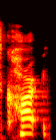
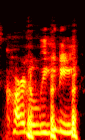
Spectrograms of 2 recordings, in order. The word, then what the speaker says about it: Cardellini: Lauren's having I'm the one who's mispronouncing it this week. It's Cardellini.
